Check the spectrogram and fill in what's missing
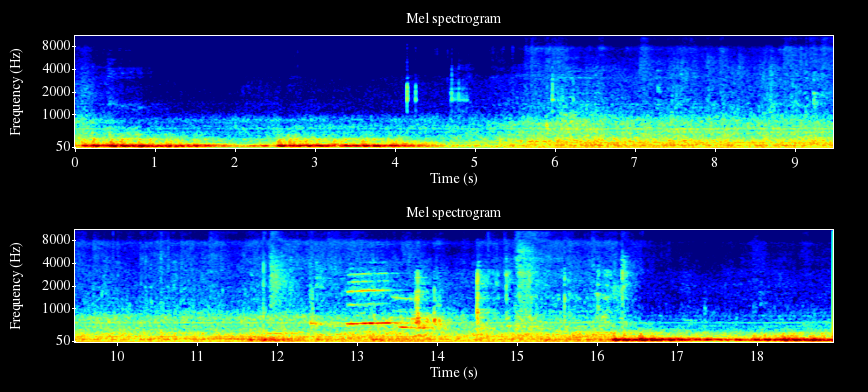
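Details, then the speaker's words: Fetal heart sounds on a Doppler device (Doppler speaker) during obstetric examination teaching: fast, rhythmic low whooshing pulses once the heartbeat is found. "Nah kalau dia kita lagi nyari kalau kita lagi nyari suaranya datatonnya bunyinya seperti itu tapi nanti kalau sudah dapat Oh speakernya di sini rupanya Kalau sudah dapat bunyinya seperti ini"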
